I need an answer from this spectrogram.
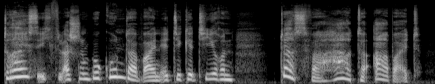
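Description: A woman putting on a whiny, high-voiced seamstress. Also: very animated, moderate pace, husky, no room sound, studio quality, heavily acted. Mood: whining. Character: shrill complaining woman seamstress, doting mother. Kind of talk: audiobook reading.

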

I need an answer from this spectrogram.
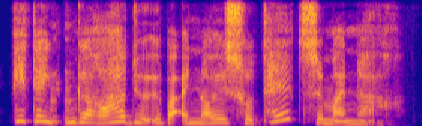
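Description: A woman's voice: on the high side, big pitch swings, moderate pace, a little mellow, no room sound, studio quality, voice pushed up. A woman voicing a cheerful, busy female hotel keeper in a storybook reading.

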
